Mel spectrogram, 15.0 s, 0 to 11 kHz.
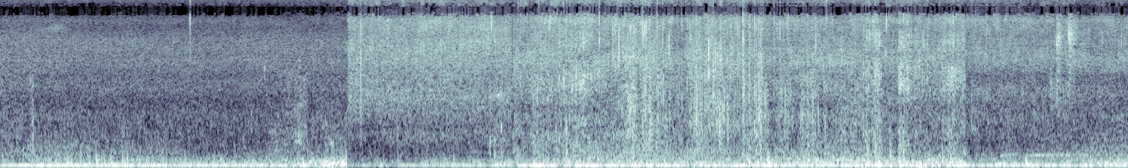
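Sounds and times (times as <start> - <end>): wood fire crackles and pops: 4.2 - 15.0
food sizzling on a griddle: 4.6 - 15.0.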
